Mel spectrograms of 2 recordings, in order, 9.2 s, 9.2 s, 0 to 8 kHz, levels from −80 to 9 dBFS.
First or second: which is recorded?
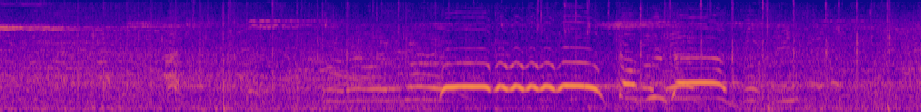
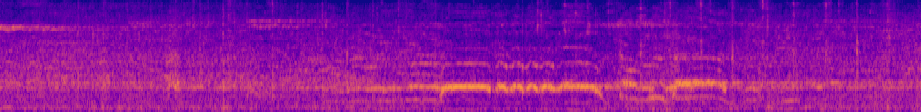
first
